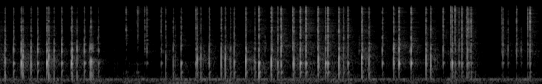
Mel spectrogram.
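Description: Long nails tap quickly on the teal lid and then the side of a tall pink printed metal biscuit tin. About 36 sharp, bright clicks come in fast bursts with two brief pauses, each with a short tinny ping and almost no low end.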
